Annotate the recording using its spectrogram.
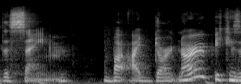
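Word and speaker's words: the SAEM: the s-a-e-m but it's i believe it's pronounced the same but i don't know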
